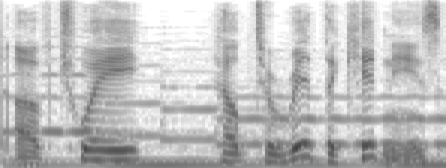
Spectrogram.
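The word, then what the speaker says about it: 吹: The pronunciation of chui, ch, is pronounced as the ch in the English word Chinese, and wei similar to a in wei.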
